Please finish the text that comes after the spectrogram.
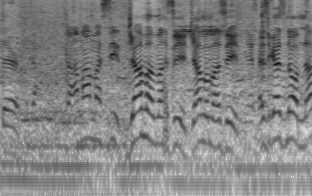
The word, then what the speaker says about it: Jama Masjid: beautiful places in India here, and that's the Jamu Nazid right there. Jama Masjid.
